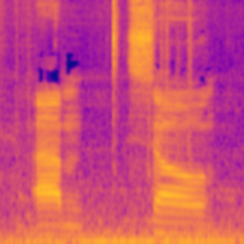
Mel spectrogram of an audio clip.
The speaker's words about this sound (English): If you hear my car, I apologize.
